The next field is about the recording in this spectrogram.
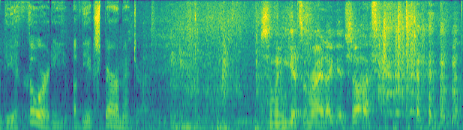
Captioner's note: laughing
